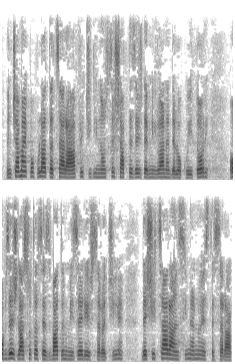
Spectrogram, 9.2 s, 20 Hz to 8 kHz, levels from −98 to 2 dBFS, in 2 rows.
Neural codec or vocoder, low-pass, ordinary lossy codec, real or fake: none; 7.2 kHz; none; real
